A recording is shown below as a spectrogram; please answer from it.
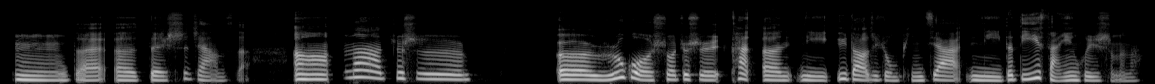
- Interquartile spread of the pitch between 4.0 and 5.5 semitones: No, average, 3.4 semitones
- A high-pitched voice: Yes, high, 205 Hz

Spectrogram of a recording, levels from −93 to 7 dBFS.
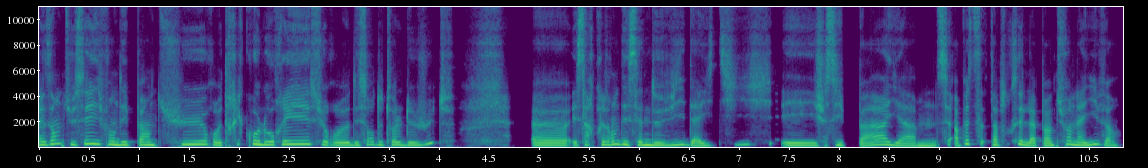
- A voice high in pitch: Yes, high, 215 Hz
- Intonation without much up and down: No, average, 4.5 semitones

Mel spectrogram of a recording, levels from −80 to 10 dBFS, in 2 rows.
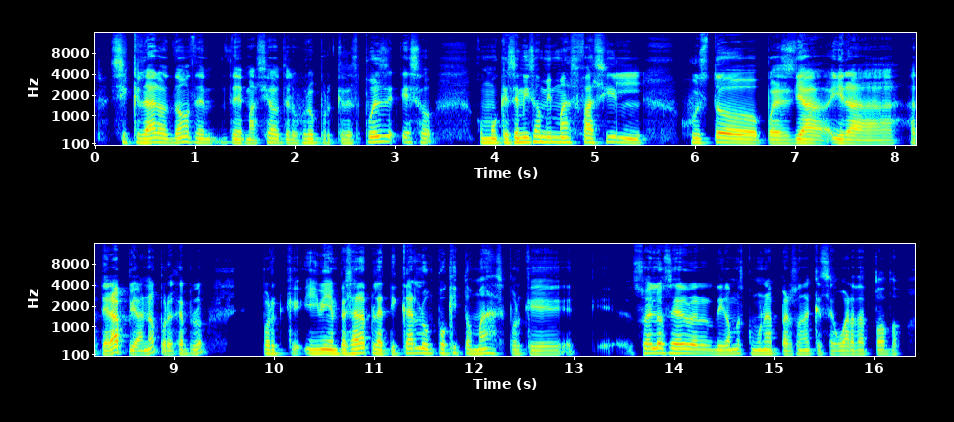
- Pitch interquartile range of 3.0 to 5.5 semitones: No, narrow, 2.5 semitones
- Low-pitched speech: Yes, low, 130 Hz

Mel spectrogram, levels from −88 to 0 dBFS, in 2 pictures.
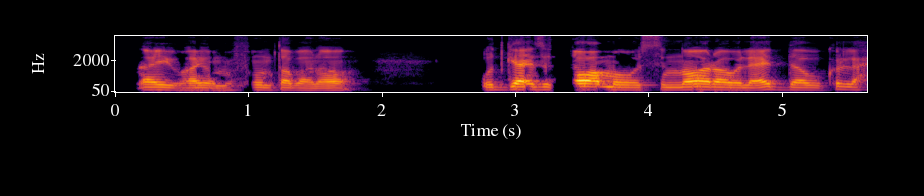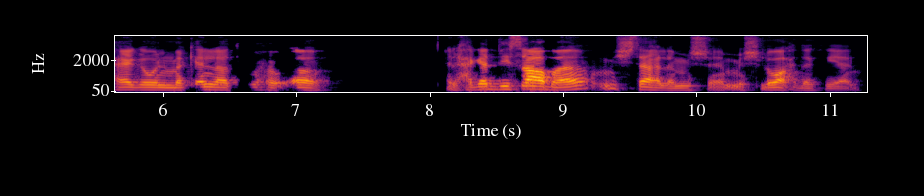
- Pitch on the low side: Yes, low, 130 Hz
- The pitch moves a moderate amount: Yes, average, 3.1 semitones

